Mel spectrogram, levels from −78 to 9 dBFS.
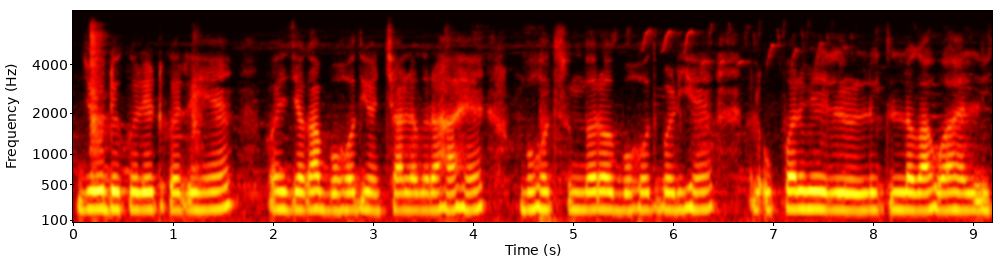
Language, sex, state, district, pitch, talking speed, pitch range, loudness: Hindi, female, Odisha, Sambalpur, 200 Hz, 155 wpm, 195-205 Hz, -16 LUFS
